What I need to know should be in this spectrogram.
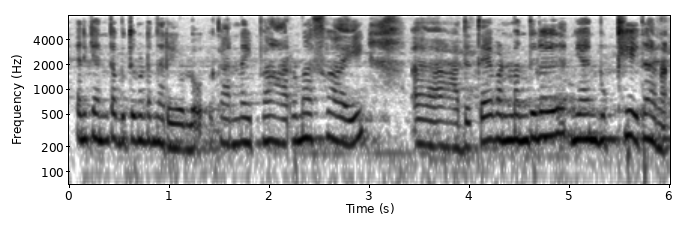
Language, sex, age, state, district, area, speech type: Malayalam, female, 18-30, Kerala, Idukki, rural, spontaneous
